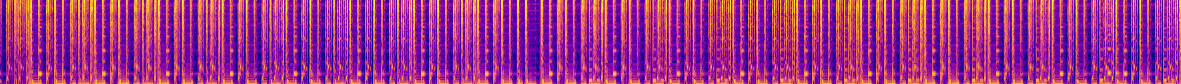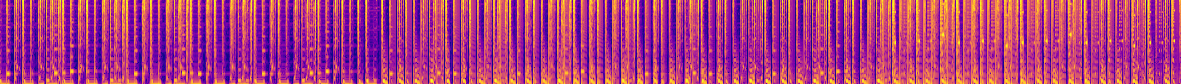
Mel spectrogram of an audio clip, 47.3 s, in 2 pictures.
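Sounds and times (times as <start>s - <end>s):
jungle beat on a MOS6581R2 sound chip: 0.6s - 47.2s.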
